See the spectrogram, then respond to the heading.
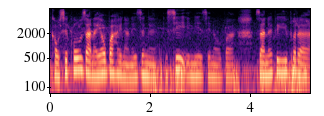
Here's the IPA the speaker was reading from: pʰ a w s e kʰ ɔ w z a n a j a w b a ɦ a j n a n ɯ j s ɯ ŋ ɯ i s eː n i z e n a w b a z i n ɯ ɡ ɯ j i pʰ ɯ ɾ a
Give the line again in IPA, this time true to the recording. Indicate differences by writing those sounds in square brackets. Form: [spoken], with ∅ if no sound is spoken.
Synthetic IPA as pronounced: [kʰ] a w s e kʰ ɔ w z a n a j a w b a ɦ a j n a n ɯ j [z] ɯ ŋ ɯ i s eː n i z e n a w b a z [a] n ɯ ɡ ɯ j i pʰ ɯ ɾ a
